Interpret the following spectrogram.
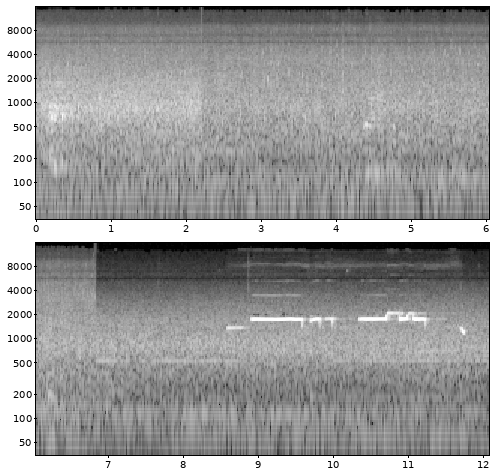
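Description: Steady rush of running water for the first half, cut off suddenly. From about three-quarters of the way in comes a high, pure whistled tune of short held notes stepping up and down in pitch.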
